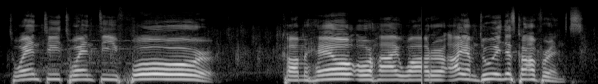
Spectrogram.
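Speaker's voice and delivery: big, slow, booming welcome. Real, not acted. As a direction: boom it out to the hall. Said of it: "Ooh, I sound booming voice".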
